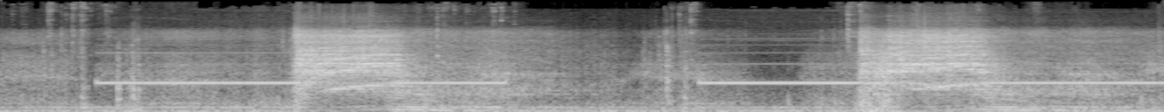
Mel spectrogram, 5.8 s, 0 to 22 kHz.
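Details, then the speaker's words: 1996 Chevy K2500 5.7 Vortec: two short cranking tries, each with harsh metallic chatter and grind as the starter fails to engage; takes about 20 cranks to start; flexplate teeth chewed, starter already replaced. "here it tries to engage the flywheel because it takes about 20 cranks to get it going"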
